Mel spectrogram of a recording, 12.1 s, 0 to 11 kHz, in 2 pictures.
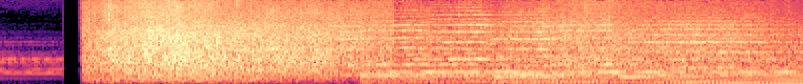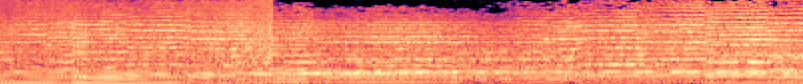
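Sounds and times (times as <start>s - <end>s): ocean waves rushing: 0.6s - 6.5s, 7.1s - 8.1s.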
